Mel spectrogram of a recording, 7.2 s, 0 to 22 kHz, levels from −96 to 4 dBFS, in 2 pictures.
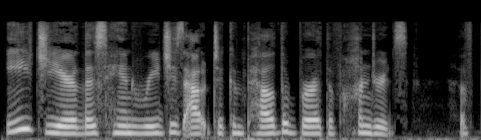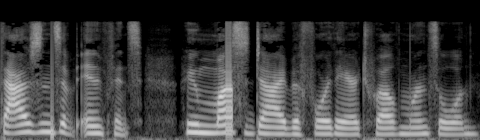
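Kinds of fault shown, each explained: Repeated buffer: Fresh audio arrived late, so playback replayed its last block of about 10.7 ms, which fits a 256-sample buffer. Each repeat joins hard. Brief buzzy stutters sound at 0.62 to 0.64 s, 3.99 s and 5.30 to 5.34 s. The last is longest.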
